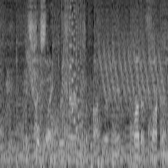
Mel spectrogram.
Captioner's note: chuckling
